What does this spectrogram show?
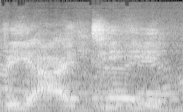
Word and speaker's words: wit: It's pronounced V-I-T-E, vite.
